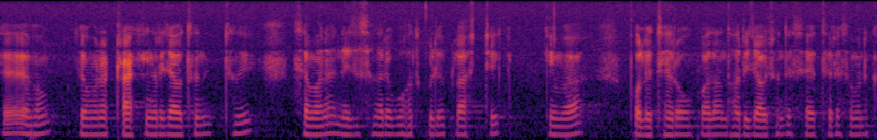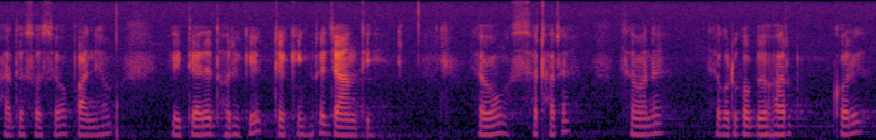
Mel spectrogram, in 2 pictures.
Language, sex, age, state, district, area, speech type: Odia, male, 18-30, Odisha, Subarnapur, urban, spontaneous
